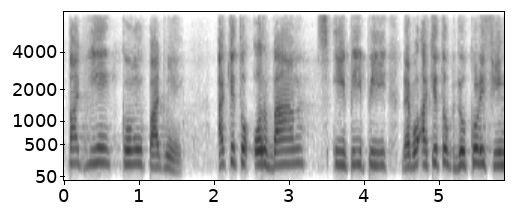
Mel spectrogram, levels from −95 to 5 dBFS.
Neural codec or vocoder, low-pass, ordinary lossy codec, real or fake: codec, 16 kHz, 1.1 kbps, Voila-Tokenizer; none; none; fake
